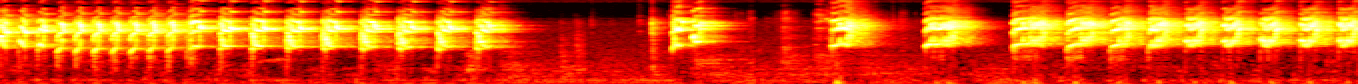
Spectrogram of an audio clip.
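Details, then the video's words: Fighter lovebird, stirred up by a rival, in long 'ngekek' song: a fast shrill rattling trill for three seconds, a pause, several separate harsh bursts, then the rapid chatter resumes. "Lovebird FIGHTER terpancing Panas, nyaut Ngetik lanjut Ngekek Panjang"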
